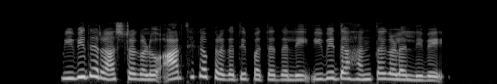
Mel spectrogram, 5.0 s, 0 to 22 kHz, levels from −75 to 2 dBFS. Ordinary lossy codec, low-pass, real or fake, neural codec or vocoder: none; 7.2 kHz; real; none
